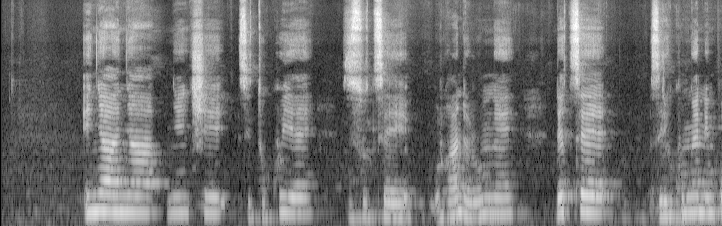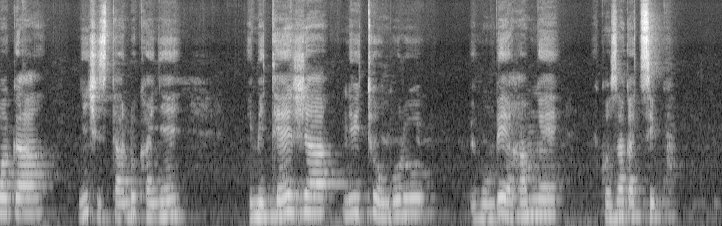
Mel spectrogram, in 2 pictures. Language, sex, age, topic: Kinyarwanda, female, 25-35, agriculture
